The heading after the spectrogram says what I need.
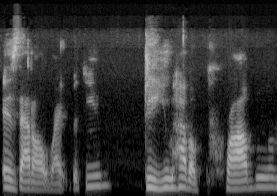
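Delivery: play-acted sneering, condescending, very nasty tone. Retelling how a man questioned the speaker's reply: imitating a condescending, nasty tone. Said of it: "Like condescendingly and very, very just nasty tone".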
